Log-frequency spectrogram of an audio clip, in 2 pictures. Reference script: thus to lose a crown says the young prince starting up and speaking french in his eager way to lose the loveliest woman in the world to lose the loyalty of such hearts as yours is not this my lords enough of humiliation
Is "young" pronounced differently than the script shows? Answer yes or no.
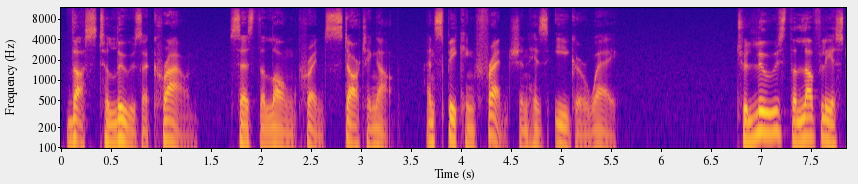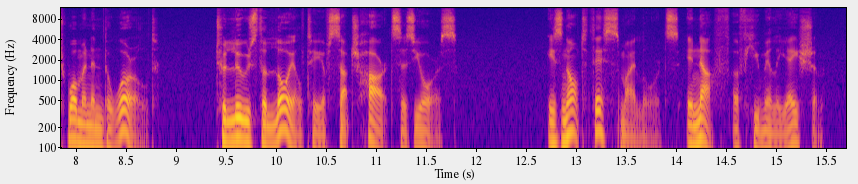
yes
